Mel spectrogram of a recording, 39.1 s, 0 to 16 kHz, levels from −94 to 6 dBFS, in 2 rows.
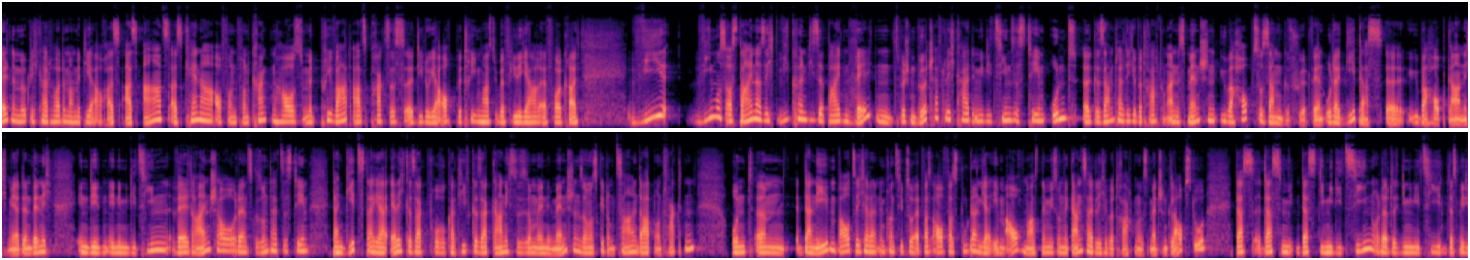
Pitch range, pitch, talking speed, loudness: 115-145 Hz, 125 Hz, 205 wpm, -19 LUFS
